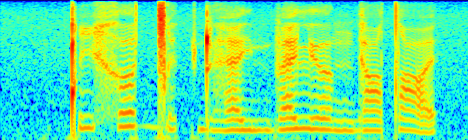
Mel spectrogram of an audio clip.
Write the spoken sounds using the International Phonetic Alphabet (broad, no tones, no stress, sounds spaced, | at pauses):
ǃ i x ʌ ɡ͡ǀ ɛ k ɖʱ æ j m b æ lʲ ʌ ŋ ɡ æ tˤ ɛ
